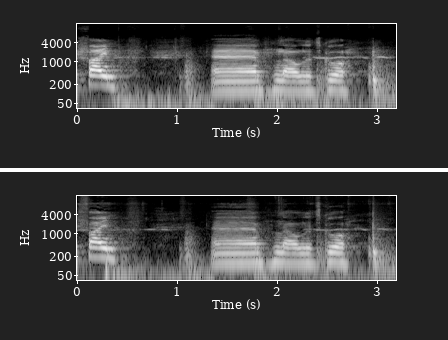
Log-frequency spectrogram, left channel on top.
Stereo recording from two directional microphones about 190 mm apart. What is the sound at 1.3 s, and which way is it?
Speech, 35° right (ahead or behind).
